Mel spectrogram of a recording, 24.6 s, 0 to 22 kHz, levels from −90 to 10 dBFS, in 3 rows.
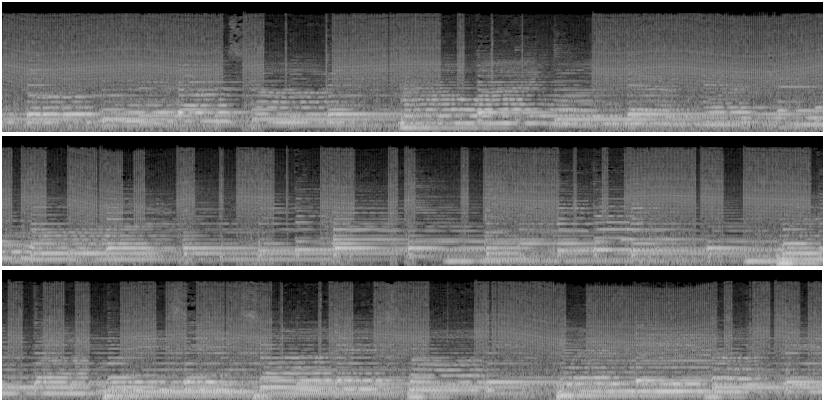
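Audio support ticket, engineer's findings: Buzzing chirp throughout, pulsing at around 70 Hz, roughly 10 dB under the signal. Computer activity noise: processor or GPU load currents modulating the shared audio ground.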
